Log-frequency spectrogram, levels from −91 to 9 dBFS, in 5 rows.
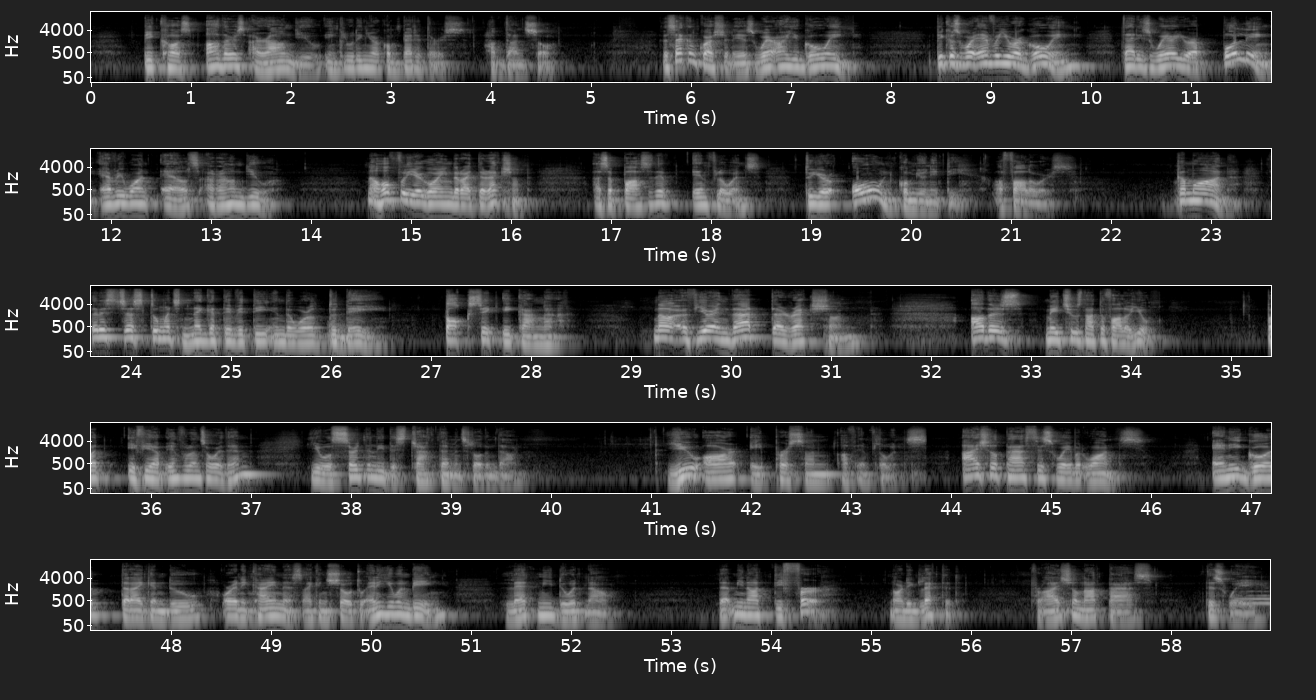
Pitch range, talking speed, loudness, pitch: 110-145 Hz, 145 wpm, -30 LUFS, 130 Hz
